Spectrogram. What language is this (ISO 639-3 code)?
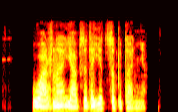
bel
